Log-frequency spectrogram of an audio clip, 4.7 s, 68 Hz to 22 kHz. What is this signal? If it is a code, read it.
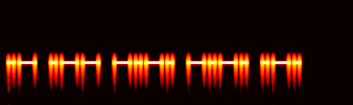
Morse code, heard as a keyed tone, about 17 wpm, 700 Hz. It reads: AWCCR
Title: Code Groups - 5 Letters - 17wpm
